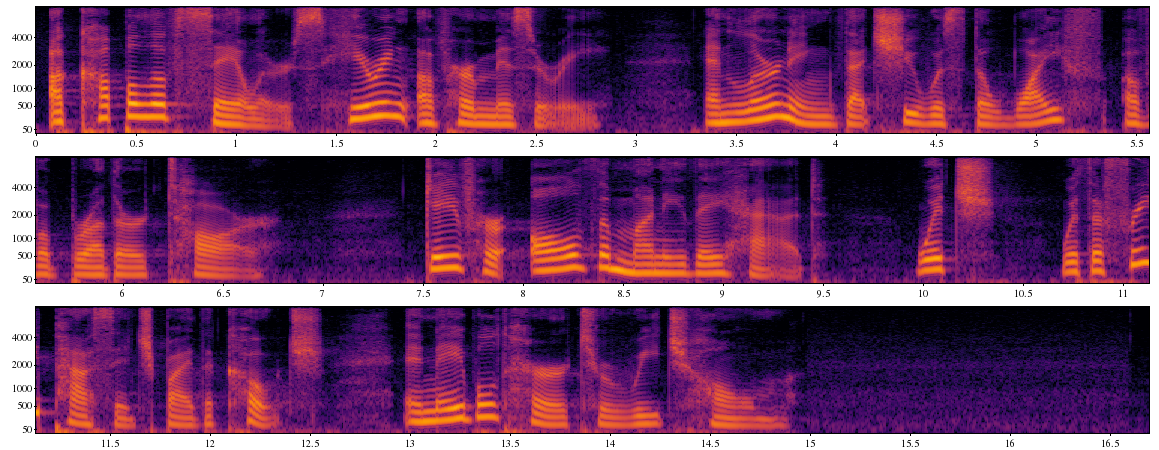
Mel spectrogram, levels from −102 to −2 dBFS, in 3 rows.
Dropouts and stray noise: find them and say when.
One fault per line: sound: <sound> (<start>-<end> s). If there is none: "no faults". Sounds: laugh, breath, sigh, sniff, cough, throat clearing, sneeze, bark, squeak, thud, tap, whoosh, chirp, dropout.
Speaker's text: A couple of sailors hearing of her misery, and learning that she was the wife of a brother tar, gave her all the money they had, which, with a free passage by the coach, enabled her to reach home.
no faults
